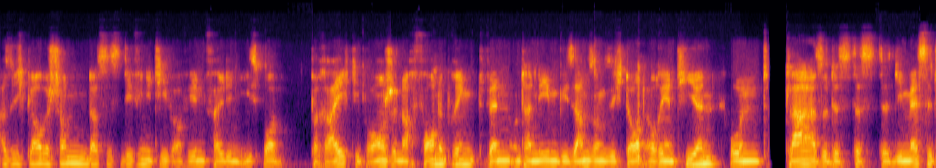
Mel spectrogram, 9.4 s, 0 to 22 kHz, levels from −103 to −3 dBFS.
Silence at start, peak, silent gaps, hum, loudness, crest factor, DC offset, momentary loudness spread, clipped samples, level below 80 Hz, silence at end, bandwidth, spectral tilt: 0 s; 0 dBFS; 7.72-7.86 s; none; -16 LUFS; 16 dB; under 0.1%; 7 LU; under 0.1%; -48 dBFS; 0 s; 10 kHz; -4.5 dB/octave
